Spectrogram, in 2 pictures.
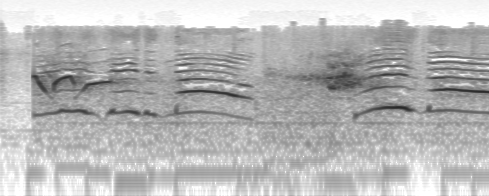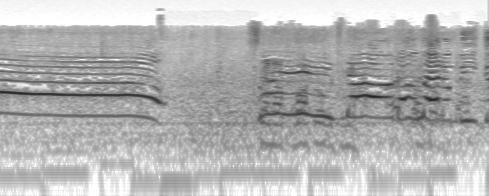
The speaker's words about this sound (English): Oh, they did manage to call an ambulance, which you can sort of tell.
